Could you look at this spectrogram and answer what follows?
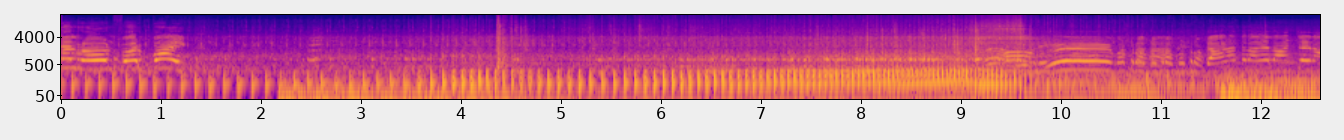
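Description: A motorcycle engine driving a monster tyre launcher revs hard and climbs into a loud, sustained rattling roar, then drops back to a sputtering idle, with people talking over it at the start and end.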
